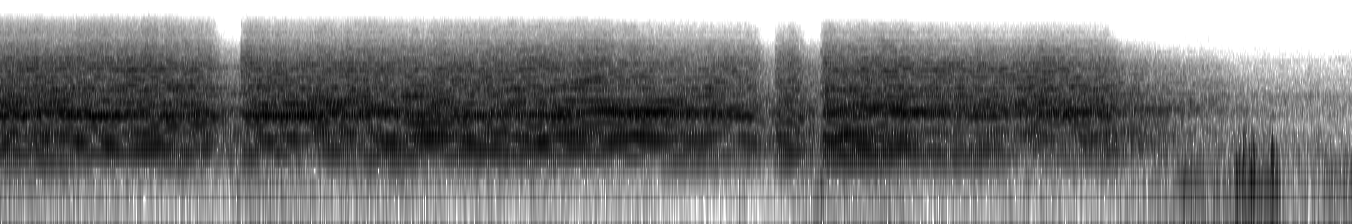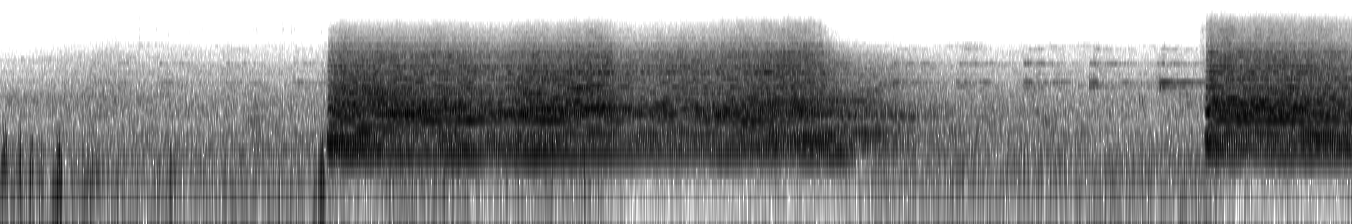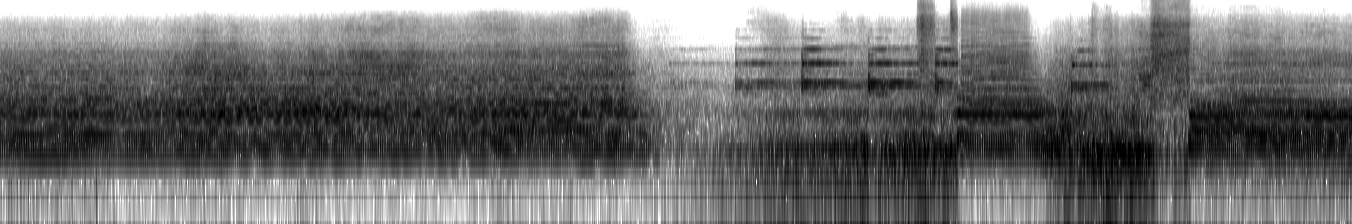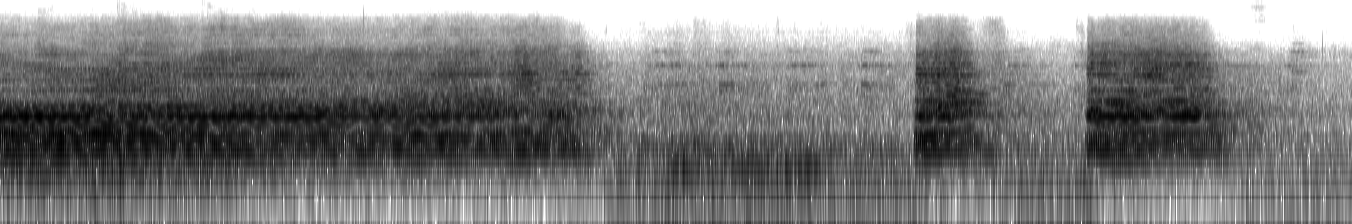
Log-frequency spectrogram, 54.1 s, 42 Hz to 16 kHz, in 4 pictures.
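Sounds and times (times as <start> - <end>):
locomotive air horn blasts: 0.0 - 12.3, 16.8 - 22.6, 25.6 - 33.8, 36.4 - 38.0, 38.8 - 46.7, 49.7 - 50.8, 51.4 - 53.1
train rail clatter and rumble: 0.0 - 54.0.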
